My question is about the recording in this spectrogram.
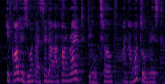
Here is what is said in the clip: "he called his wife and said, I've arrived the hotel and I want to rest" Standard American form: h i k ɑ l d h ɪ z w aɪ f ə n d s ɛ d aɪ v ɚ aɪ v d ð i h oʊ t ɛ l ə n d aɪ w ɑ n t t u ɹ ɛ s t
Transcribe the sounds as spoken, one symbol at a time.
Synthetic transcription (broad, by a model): h i k ɑ l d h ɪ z w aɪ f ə n s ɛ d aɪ f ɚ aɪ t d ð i h oʊ t ɛ l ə n aɪ w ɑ n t t u ɹ ɛ s t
